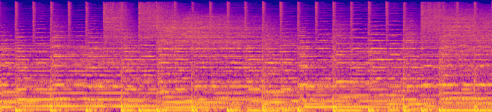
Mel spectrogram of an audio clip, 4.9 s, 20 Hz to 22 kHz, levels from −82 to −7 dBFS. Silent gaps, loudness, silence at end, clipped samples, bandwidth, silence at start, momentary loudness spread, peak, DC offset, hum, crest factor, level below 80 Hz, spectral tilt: none; -15 LUFS; 0 s; under 0.1%; over 20 kHz; 0 s; 1 LU; -2 dBFS; under 0.1%; none; 12 dB; -24 dBFS; -4.5 dB/octave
